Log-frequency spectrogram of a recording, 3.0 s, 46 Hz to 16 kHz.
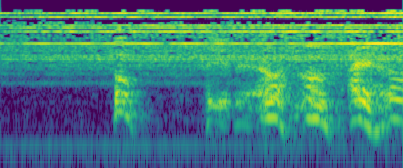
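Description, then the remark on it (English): After a brief quiet moment, an alarm clock starts ringing at 7 o'clock in a run of repeated, wavering bursts, fairly loud, and keeps going to the end. “Hang on, blooming clock.”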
